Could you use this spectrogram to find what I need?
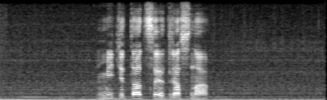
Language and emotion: Russian, neutral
